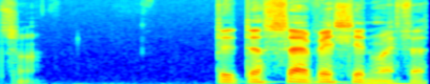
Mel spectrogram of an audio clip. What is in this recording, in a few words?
"sefyll", welsh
